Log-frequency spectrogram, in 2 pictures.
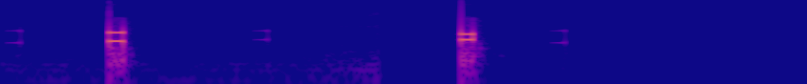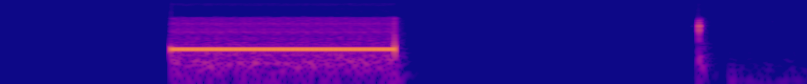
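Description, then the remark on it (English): Two spaced touch-tone dialing beeps as a phone call is placed, then a louder steady tone lasting about a second and a final short click, clear with no one talking. “It's time to make some phone calls.”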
